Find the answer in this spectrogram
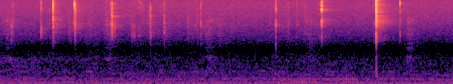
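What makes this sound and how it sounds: Fingertips and nails tap and click on the clasp and links of a small metal wristwatch with a link bracelet, held in both hands. About ten short, bright, dry clicks of varying strength stand out, spaced irregularly over a quiet, steady background hiss.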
